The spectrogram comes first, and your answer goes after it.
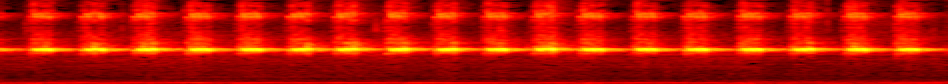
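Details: Anadrymadusa retowskii kept in captivity while feeding on an Egyptian locust; a continuous train of sharp, high-pitched chirping pulses, evenly spaced at roughly four per second, with a soft low background rumble.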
